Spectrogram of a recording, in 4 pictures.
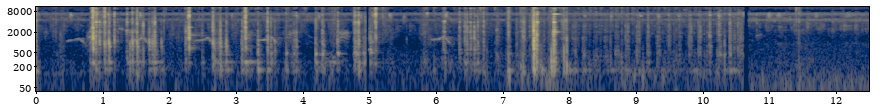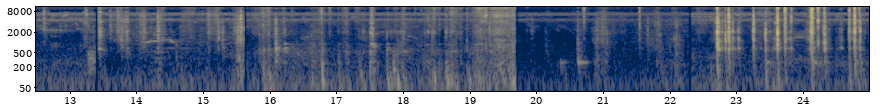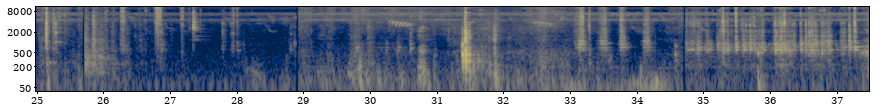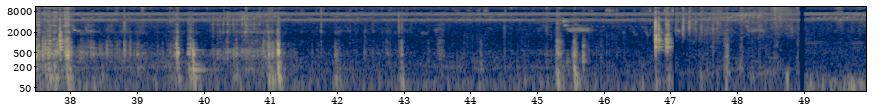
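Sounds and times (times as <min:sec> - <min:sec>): crickets chirping: 0:10.4 - 0:49.9.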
